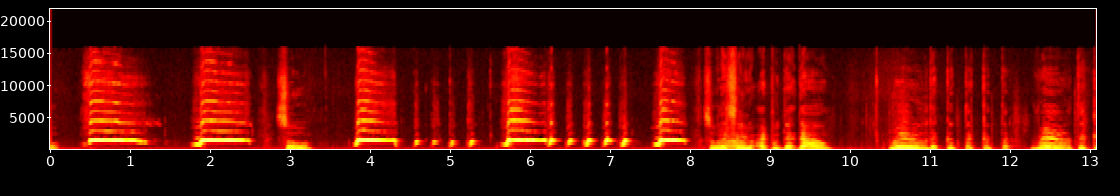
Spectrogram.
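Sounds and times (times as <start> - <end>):
speech: 0.0 - 0.2, 2.9 - 3.4, 8.2 - 9.8, 10.5 - 13.0
bird-call instrument whistles imitating a bird: 0.4 - 2.6, 3.8 - 8.1.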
